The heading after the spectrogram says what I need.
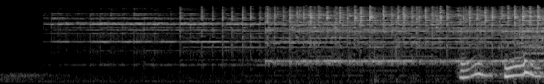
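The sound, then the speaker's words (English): Every bell in a house ringing at once: a dense, bright jangle of many overlapping bell tones that swells steadily louder and keeps going, with a voice briefly cutting in near the end. “What is it? Every bell in the house must be ringing.”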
